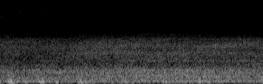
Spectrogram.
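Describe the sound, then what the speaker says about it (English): An EasyJet Airbus A319 airliner arriving from London Gatwick makes a steady, broad low roar of jet engines at moderate distance, unchanging over a few seconds with no talk. "So coming up next is an EasyJet. I think it's an A319 or an A320."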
